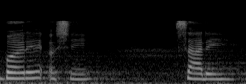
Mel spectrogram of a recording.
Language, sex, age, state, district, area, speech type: Goan Konkani, female, 18-30, Goa, Quepem, rural, spontaneous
